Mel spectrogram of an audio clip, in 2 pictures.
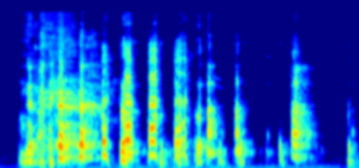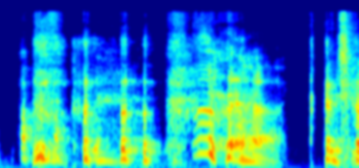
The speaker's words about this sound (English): Sorry. Was, yeah. I thought fuck? it was just going to be a little cough and it ended up being. I was kind of chewing that almost.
